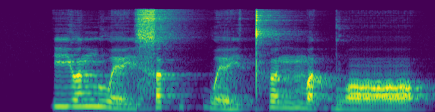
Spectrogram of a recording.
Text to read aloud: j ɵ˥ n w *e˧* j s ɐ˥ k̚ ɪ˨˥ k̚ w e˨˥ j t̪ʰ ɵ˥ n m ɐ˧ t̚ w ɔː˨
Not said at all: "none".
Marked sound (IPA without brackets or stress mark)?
e˨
